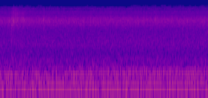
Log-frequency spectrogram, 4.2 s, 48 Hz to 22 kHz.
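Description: Jeep Grand Cherokee ZJ's 5.2 V8 engine running steadily, its hum stepping up slightly about a second in.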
